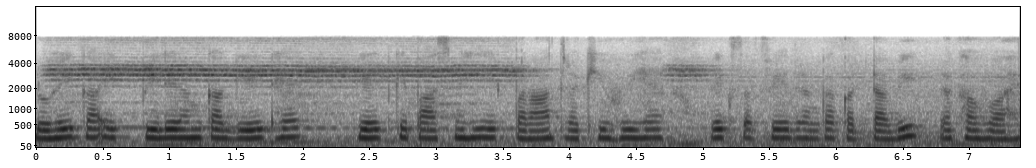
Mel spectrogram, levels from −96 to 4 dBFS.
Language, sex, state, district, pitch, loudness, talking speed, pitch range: Hindi, female, Maharashtra, Mumbai Suburban, 185 Hz, -16 LUFS, 220 wpm, 180-195 Hz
